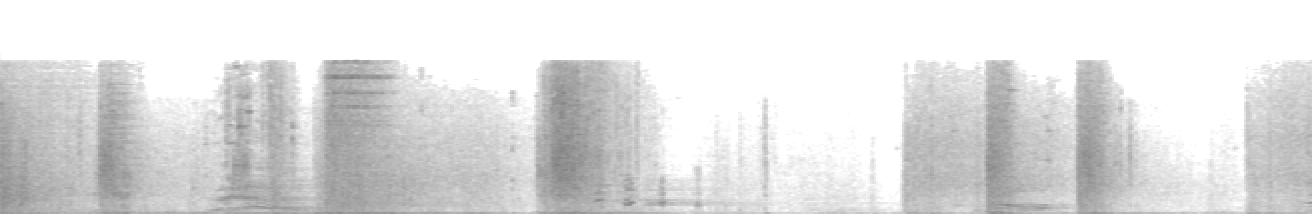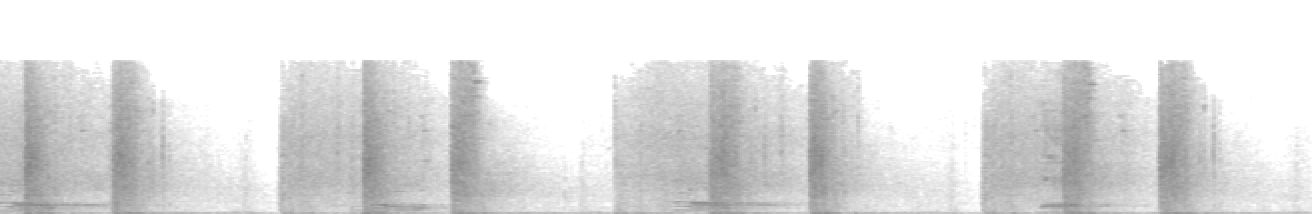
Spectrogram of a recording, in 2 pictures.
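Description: Steel blades clash with sharp, ringing metallic clangs, again and again.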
